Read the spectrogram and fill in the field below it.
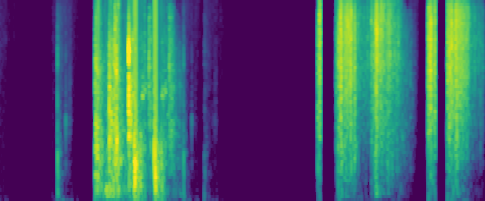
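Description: A wooden door creaks open in a game.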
